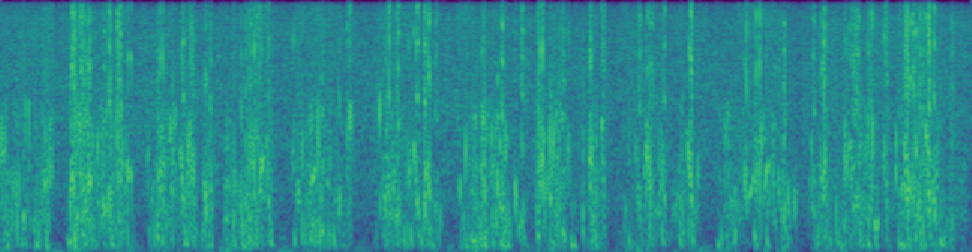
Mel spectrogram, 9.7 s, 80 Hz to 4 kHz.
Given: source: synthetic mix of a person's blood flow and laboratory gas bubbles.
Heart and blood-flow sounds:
Doppler ultrasound of blood flow; precordium
0.00-0.55 s: bubbles
0.65-1.35 s: bubbles
1.46-2.18 s: bubbles
2.23-2.79 s: bubbles
2.92-3.56 s: bubbles
3.74-4.46 s: bubbles
4.56-6.11 s: bubbles
6.22-7.03 s: bubbles
7.16-7.27 s: bubbles
7.32-7.99 s: bubbles
8.10-9.56 s: bubbles
From the record:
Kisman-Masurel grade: 444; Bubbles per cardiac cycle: continuous sound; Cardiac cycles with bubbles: 100%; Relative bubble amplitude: maximal (0.775 to 0.999); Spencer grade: 4 (maximum detectable bubble signal sounding continuously throughout systole and diastole of every cardiac period, and overriding the amplitude of the normal cardiac signals); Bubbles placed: anywhere in the cardiac cycle

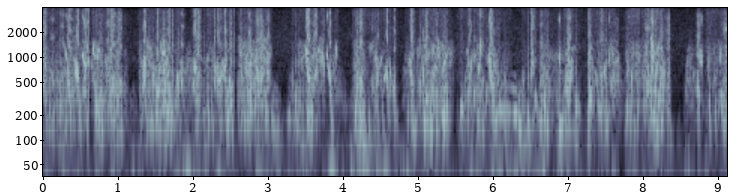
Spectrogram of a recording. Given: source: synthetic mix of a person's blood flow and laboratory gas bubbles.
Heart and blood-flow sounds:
Doppler ultrasound of blood flow; subclavian vein
0.00-1.12 s: bubbles
1.25-1.91 s: bubbles
1.96-2.54 s: bubbles
2.57-3.05 s: bubbles
3.29-3.94 s: bubbles
4.12-4.73 s: bubbles
4.81-5.47 s: bubbles
5.51-6.24 s: bubbles
6.37-7.21 s: bubbles
7.26-7.68 s: bubbles
7.73-8.38 s: bubbles
8.67-9.13 s: bubbles
From the record:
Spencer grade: 4 (maximum detectable bubble signal sounding continuously throughout systole and diastole of every cardiac period, and overriding the amplitude of the normal cardiac signals); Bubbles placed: anywhere in the cardiac cycle

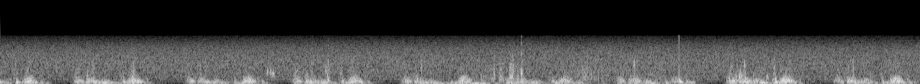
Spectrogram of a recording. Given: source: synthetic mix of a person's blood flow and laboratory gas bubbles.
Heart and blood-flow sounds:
Doppler ultrasound of blood flow; precordium
2.65-2.77 s: bubbles
3.23-3.33 s: bubbles
5.17-5.26 s: bubbles
From the record:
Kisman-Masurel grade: 122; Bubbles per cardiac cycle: 1 to 2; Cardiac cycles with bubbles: 10 to 50%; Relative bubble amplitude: moderate (0.250 to 0.450); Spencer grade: 2 (many but less than half of the cardiac periods contain bubble signals, singularly or in groups); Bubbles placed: only in the low amplitude regions of the cardiac cycle

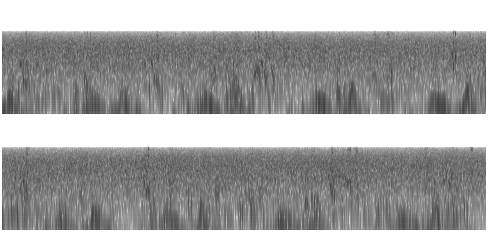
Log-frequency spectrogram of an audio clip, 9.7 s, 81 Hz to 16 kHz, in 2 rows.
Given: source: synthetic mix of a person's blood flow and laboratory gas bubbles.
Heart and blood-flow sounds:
Doppler ultrasound of blood flow; precordium
0.12-0.62 s: bubbles
0.66-1.01 s: bubbles
1.45-1.65 s: bubbles
1.78-1.85 s: bubbles
2.07-2.43 s: bubbles
2.48-2.78 s: bubbles
3.33-3.47 s: bubbles
3.69-4.04 s: bubbles
4.45-4.58 s: bubbles
4.62-5.53 s: bubbles
5.60-5.69 s: bubbles
6.19-6.42 s: bubbles
6.49-6.61 s: bubbles
6.67-6.79 s: bubbles
6.84-7.49 s: bubbles
7.83-8.02 s: bubbles
8.08-8.75 s: bubbles
9.06-9.56 s: bubbles
9.66-9.69 s: bubbles
From the record:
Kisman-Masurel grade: 342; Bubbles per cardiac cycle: rolling drumbeat, 9 or more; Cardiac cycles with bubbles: 100%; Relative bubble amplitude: moderate (0.250 to 0.450); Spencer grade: 3 (all of the cardiac periods contain showers or single bubble signals, but not dominating or overriding the cardiac motion signals); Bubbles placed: only in the low amplitude regions of the cardiac cycle

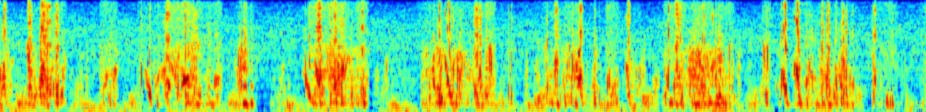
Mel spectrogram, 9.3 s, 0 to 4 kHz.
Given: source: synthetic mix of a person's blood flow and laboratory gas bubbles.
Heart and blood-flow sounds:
Doppler ultrasound of blood flow; precordium
0.00-0.15 s: bubbles
0.25-0.68 s: bubbles
0.98-1.18 s: bubbles
1.37-2.23 s: bubbles
2.33-2.58 s: bubbles
3.01-3.69 s: bubbles
4.18-5.15 s: bubbles
5.31-6.21 s: bubbles
6.23-6.42 s: bubbles
6.61-7.38 s: bubbles
7.61-8.63 s: bubbles
8.70-8.97 s: bubbles
9.19-9.27 s: bubbles
From the record:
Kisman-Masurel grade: 444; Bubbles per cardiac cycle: continuous sound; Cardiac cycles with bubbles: 100%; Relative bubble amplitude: maximal (0.775 to 0.999); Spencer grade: 4 (maximum detectable bubble signal sounding continuously throughout systole and diastole of every cardiac period, and overriding the amplitude of the normal cardiac signals); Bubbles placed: only in the low amplitude regions of the cardiac cycle

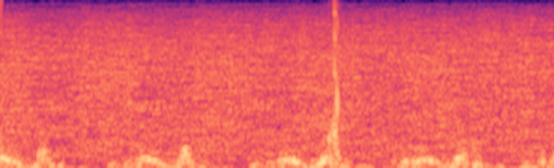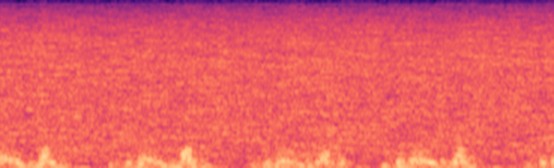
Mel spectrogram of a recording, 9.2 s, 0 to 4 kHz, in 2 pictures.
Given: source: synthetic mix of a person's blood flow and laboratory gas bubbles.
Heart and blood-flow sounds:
Doppler ultrasound of blood flow; precordium
2.70-2.85 s: bubbles
From the record:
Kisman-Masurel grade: 123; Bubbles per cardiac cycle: 1 to 2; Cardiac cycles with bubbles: 10 to 50%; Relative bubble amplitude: loud (0.450 to 0.775); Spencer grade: 2 (many but less than half of the cardiac periods contain bubble signals, singularly or in groups); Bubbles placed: anywhere in the cardiac cycle

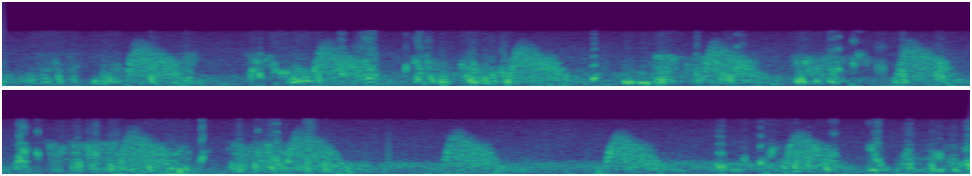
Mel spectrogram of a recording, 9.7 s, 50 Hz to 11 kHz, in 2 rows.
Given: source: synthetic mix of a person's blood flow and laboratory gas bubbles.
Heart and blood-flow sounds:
Doppler ultrasound of blood flow; subclavian vein
0.00-0.03 s: bubbles
0.11-0.41 s: bubbles
0.44-0.61 s: bubbles
0.65-0.99 s: bubbles
1.20-1.90 s: bubbles
1.99-2.69 s: bubbles
2.92-3.01 s: bubbles
3.07-3.77 s: bubbles
3.94-4.62 s: bubbles
4.65-4.75 s: bubbles
4.89-5.89 s: bubbles
5.96-6.51 s: bubbles
8.38-9.03 s: bubbles
9.14-9.69 s: bubbles
From the record:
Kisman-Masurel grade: 333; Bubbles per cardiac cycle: rolling drumbeat, 9 or more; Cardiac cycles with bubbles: 50 to 99%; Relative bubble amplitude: loud (0.450 to 0.775); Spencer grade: 3 (all of the cardiac periods contain showers or single bubble signals, but not dominating or overriding the cardiac motion signals); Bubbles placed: anywhere in the cardiac cycle

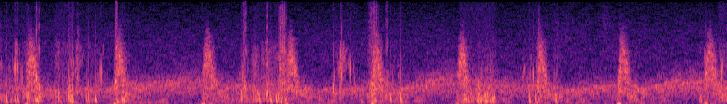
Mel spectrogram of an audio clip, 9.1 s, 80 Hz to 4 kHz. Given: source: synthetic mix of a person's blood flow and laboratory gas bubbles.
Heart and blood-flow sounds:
Doppler ultrasound of blood flow; subclavian vein
0.00-0.55 s: bubbles
0.68-1.31 s: bubbles
1.42-1.64 s: bubbles
3.00-3.62 s: bubbles
4.15-4.48 s: bubbles
4.51-4.95 s: bubbles
4.97-5.08 s: bubbles
5.72-6.22 s: bubbles
6.53-6.79 s: bubbles
6.93-7.02 s: bubbles
8.74-8.88 s: bubbles
8.99-9.09 s: bubbles
From the record:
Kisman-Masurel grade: 332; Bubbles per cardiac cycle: rolling drumbeat, 9 or more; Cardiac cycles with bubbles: 50 to 99%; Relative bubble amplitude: moderate (0.250 to 0.450); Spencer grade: 3 (all of the cardiac periods contain showers or single bubble signals, but not dominating or overriding the cardiac motion signals); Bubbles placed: anywhere in the cardiac cycle

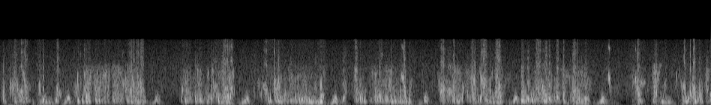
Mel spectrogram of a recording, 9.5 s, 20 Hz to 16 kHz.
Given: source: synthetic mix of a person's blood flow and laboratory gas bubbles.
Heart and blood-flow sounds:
Doppler ultrasound of blood flow; precordium
0.00-0.43 s: bubbles
0.49-0.64 s: bubbles
0.72-0.84 s: bubbles
0.98-1.97 s: bubbles
2.38-3.16 s: bubbles
3.36-4.35 s: bubbles
4.55-4.65 s: bubbles
4.69-5.53 s: bubbles
5.83-6.83 s: bubbles
6.92-7.90 s: bubbles
8.09-8.20 s: bubbles
8.41-8.62 s: bubbles
8.68-8.90 s: bubbles
8.99-9.48 s: bubbles
From the record:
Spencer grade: 4 (maximum detectable bubble signal sounding continuously throughout systole and diastole of every cardiac period, and overriding the amplitude of the normal cardiac signals); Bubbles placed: only in the low amplitude regions of the cardiac cycle

